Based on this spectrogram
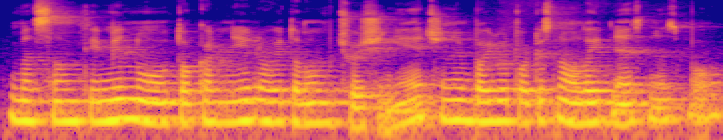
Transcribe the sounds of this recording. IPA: ˈmʲɛs ɐn kɐɪˈmʲiːnuː toː kɐlʲˈnʲeːlʲoː ˈɐɪdɐʋoːm t͡ʃʲuɔʒʲɪˈnʲeːt ʒʲɪˈnɐɪ bɐ ˈjuː toːˈkʲɪs nuɔlˠɐɪdʲˈnʲæːsʲnʲɪs ˈbuɔ

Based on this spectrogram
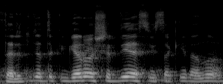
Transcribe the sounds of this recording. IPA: tɐ rʲɪˈtuːtʲɛ ˈtoːkʲ ɡʲɛˈroːs ʃʲɪrʲˈdʲiɛs ˈʋʲiːsɐ ˈkʲiːtɐ ˈnoː

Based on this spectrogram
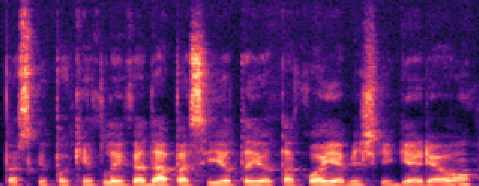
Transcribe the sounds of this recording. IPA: pɐsˈkʊɪ poː ˈkʲiɛk ˈlˠɐɪkɐ dɐ pɐsʲɪˈjʊtɐ jɛʊ tɐ ˈkuɔjɛ ˈbʲɪʃʲkʲɪ ɡʲɛˈrʲɛʊ

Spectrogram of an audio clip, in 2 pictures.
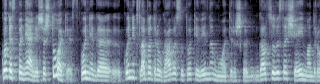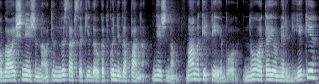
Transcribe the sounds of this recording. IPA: ˈkuɔkʲɛs pɐˈnʲæːlʲɛs ʃʲɛʃˈtuɔkʲɛs ˈkʊnʲɪɡɐ ˈkʊnʲɪks lˠˈɑːbɐ drɐʊˈɡɑːʋɐ sʊ ˈtuɔkʲɛ ˈʋʲɛɪnɐ ˈmuɔtʲrʲɪʃkɐ ˈɡɐlˠ sʊ ˈʋʲɪsɐ ˈʃʲɛɪmɐ drɐʊˈɡɑːʋɐ ɐʃ ˈnʲæːʒʲɪˌnɐʊ tʲɛn ˈʋʲɪˌsɐp sɐˈkʲiːdɐʋɐ kɐt ˈkʊnʲɪɡɐ ˈpɑːnɐ ˈnʲæːʒʲɪˌnɐʊ ˈmɑːmɐ kʲɪrʲˈpʲeːjɛ ˈbʊʋɐ ˈnʊ oː tɐ jɛʊ mʲɛrʲˈɡʲɪkʲɪ

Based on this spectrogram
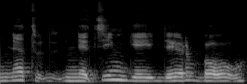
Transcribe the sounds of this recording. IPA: ˈnʲɛt nʲɛˈd͡zʲiːŋʲɡʲeːj ˈdʲɪrbɐʊ

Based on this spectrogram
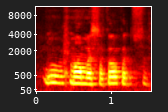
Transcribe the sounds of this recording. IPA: ˈnʊ ˈɐʃ ˈmɑːmɐɪ sɐˈkɐʊ kɐt sʊ

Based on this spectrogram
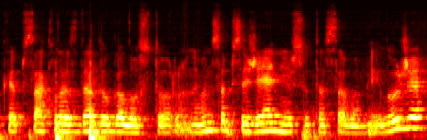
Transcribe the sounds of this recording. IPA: kɐɪp ˈsɐk lˠɐzˈdɐ dʊ ɡɐˈlˠʊs ˈtʊr ɪ ˈʊns ɐpʲsʲɪˈʒʲæːnʲɪjʊ sʊ tɐ ˈsɑːʋoː mʲɛɪˈlˠʊʒʲɛ

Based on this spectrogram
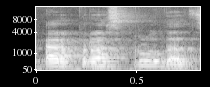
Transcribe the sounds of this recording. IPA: ˈɐr prɐˈspruːdɐt

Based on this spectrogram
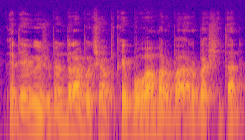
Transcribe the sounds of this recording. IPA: kɐt ˈjɛʊ ɪʃ bʲɛnˈdrɑːbʊt͡ʃʲoː kɐɪ ˈbuːʋoːm ˈɐrbɐ ˈɐrbɐ ʃʲɪˈtɐn

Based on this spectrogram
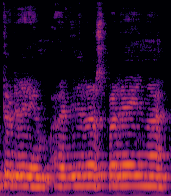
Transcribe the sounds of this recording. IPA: tʊˈrɘjoːm ɐ ˈʋʲiːrɐs pɐˈrʲɛɪnɐ

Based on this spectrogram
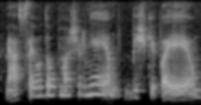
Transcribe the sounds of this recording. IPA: ˈmʲɛs ˈtɐɪ ˈjɛʊ dɐʊɡˈmɐʃ ɪr ˈnʲeːjoːm ˈbʲɪʃʲkʲɪ pɐˈeːjoːm

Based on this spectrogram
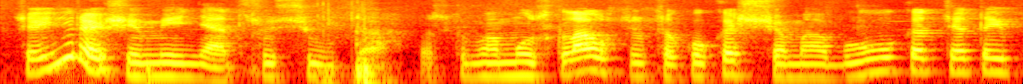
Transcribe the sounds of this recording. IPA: t͡ʃʲɛ ˈiːrɐ ʒʲɪˈmʲeː nʲɛt sʊˈsʲuːtɐ pɐsˈkʊɪ mɐˈmoːs klˠɐʊˈsʲʊ sɐˈkɐʊ kɐs t͡ʃʲɛ mɐ ˈbʊʋʊ kɐt t͡ʃʲɛ ˈtɐɪp

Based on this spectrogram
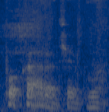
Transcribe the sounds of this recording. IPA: poː ˈkɑːroː ˈt͡ʃʲɛ ˈbuːɐ

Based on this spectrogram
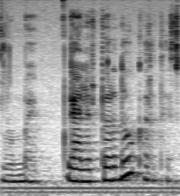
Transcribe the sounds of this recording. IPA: lˠɐˈbɐɪ ˈɡɐlʲ ɪr pʲɛr ˈdɐʊk ˈkɐrtɐɪs

